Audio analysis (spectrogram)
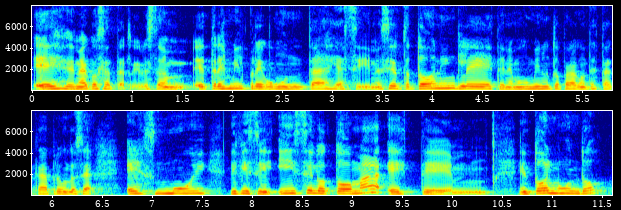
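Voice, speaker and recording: A middle-aged woman with an Argentine accent from outside Buenos Aires, chatting as a guest physician on an interview show. She wanders through her answers with plenty of fillers and false starts, in a voice of ordinary pitch for a woman. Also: normal speed, a little mellow. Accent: Argentine, non-Buenos Aires. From Argentina, near Chile. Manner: rambling, many fillers and restarts. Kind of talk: casual interview chat.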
